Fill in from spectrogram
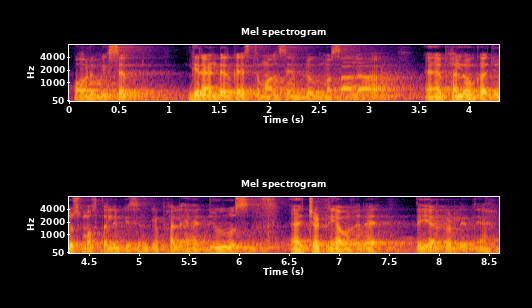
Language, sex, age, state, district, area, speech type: Urdu, male, 30-45, Bihar, Darbhanga, rural, spontaneous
